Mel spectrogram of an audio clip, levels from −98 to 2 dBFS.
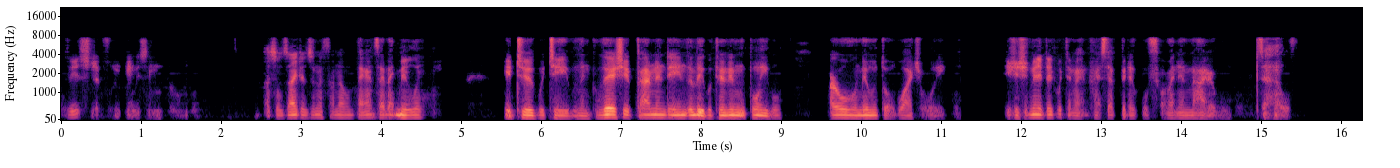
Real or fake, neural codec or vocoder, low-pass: fake; codec, 16 kHz, 0.5 kbps, FunCodec, trained on LibriTTS, 25 frames a second; 7.2 kHz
